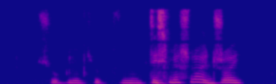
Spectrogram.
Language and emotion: Russian, neutral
